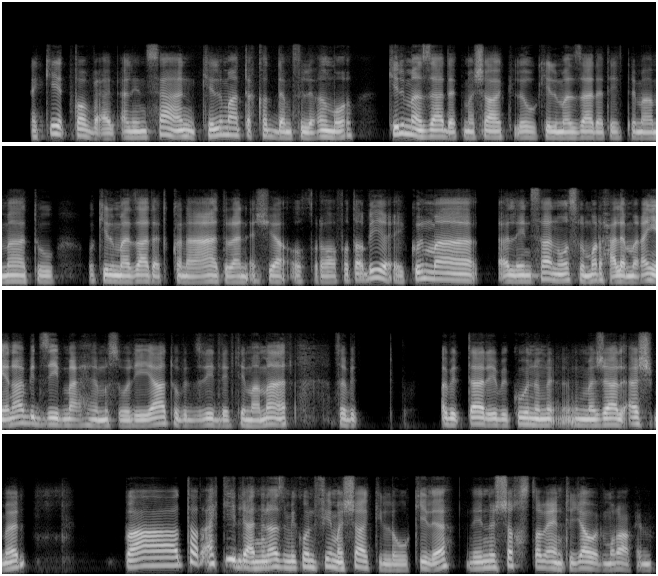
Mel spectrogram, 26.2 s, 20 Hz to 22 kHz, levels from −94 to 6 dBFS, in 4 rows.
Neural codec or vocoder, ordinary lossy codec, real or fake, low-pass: codec, 16 kHz, 0.9 kbps, LongCat-Audio-Codec; none; fake; 7.2 kHz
